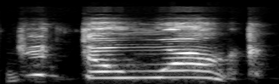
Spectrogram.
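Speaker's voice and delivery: squeaky cartoon voice, very high and slowly stretched; hammed-up high mock wake-up yell, dragging every word; Mike's alarm voice. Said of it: "I'm gonna get his voice".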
